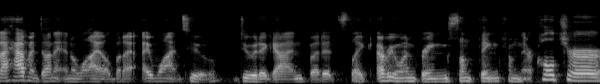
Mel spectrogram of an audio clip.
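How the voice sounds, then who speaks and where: Speaking with an American accent, a woman moves at a fairly quick pace. Her pitch is very deep and low. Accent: none in English. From United States, Lebanese family. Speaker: podcast host. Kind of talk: casual chat. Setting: live stream.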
